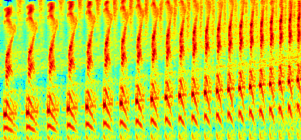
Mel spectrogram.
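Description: An edited voice clip of the word 'mais' looped as a stutter effect, the repeats speeding up from about four to about ten a second, over a tone that rises steadily in pitch.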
